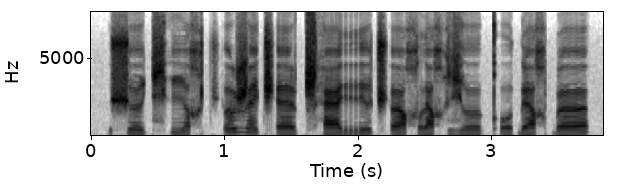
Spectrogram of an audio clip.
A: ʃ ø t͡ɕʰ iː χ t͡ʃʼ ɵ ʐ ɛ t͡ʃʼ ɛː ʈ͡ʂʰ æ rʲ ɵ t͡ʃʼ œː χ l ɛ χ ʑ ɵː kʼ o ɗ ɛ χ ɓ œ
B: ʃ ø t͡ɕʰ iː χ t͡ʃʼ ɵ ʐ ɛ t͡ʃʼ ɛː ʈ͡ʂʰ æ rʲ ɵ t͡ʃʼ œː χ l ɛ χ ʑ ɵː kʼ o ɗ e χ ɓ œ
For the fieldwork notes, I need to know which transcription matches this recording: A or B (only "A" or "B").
A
